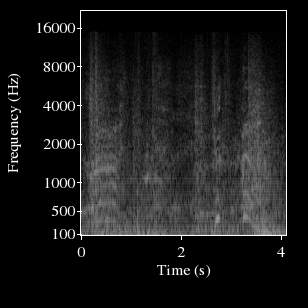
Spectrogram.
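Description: A heavy metal gate rattles and clanks.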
